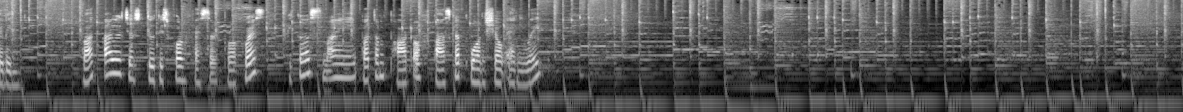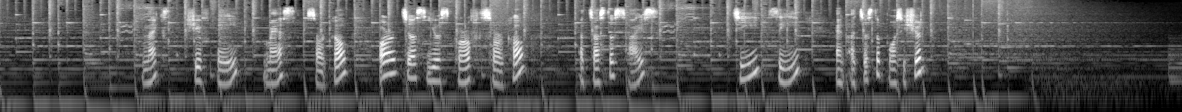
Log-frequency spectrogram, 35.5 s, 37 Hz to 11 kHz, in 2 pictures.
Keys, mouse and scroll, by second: 0.4 KP_7, 0.9 scroll up 4, 1.7 w, 1.9 g, 4.0 r, 4.3 z, 4.5 r, 7.9 g, 9.3 scroll down 6, 10.0 middle click, 12.2-13.9 typing, 12.4 scroll down 1, 12.7 scroll up 4, 13.1 Escape, 13.5 double click, 15.2 double click, 15.3 double click, 15.3 double click, 15.7 scroll down 3, 16.2 s, 16.4 z, 16.6 s, 17.1 scroll up 2, 17.5 scroll down 2, 17.7 double click, 17.8 scroll up 2, 17.9 r, 18.0 z, 18.5 g, 18.6 z, 18.9 double click, 18.9-19.5 scroll down 5, 19.1 middle click, 19.5-19.9 scroll up 1, 19.9 KP_7, 20.7 shift+a, 24.4 s, 27.5 KP_1, 28.8 g, 29.2 z, 32.3-32.6 scroll up 2, 34.7 KP_7.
